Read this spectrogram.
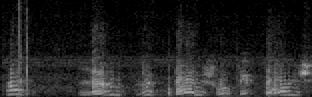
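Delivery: high fretting lady dinosaur; fussy Missus Carey. A narrator's reading. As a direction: complain like a put-upon mother dinosaur.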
